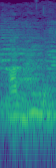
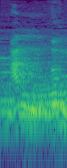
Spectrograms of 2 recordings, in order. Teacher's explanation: Didengungkan saja. Dia bacaan ikhfa ma'al hunna. Ikhfa disertai dengan hunna.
